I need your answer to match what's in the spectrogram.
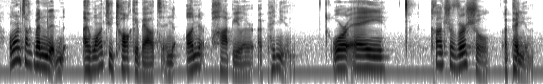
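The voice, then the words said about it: Speaker's noticeable accent. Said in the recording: “Yes, I do have an accent.”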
